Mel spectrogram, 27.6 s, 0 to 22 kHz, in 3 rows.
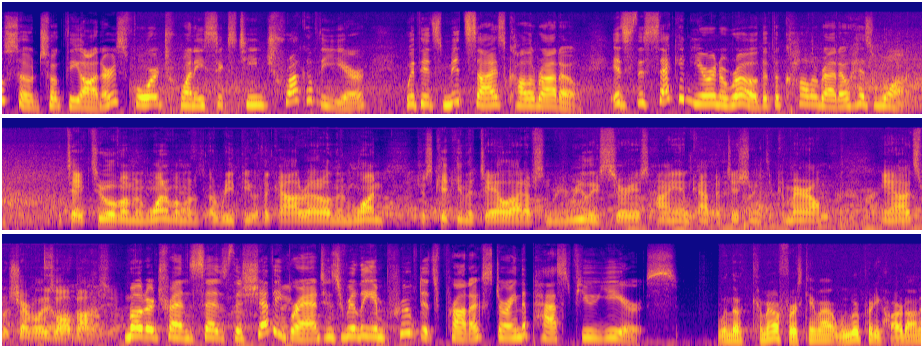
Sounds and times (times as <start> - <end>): Speech: 0.0 - 9.1, 9.8 - 27.5
Car: 1.3 - 10.1.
